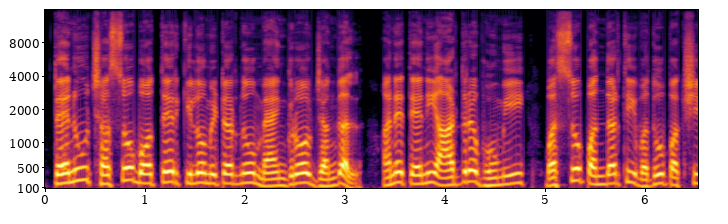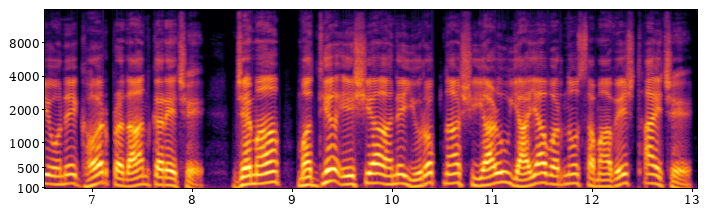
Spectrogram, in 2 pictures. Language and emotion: Gujarati, neutral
